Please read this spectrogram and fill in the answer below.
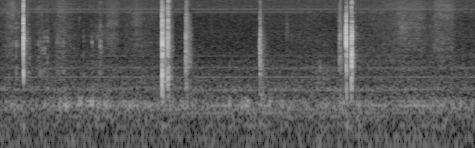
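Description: Key presses on a computer keyboard: a handful of sharp, separate clicks, two of them in quick pairs, over a faint steady hum.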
